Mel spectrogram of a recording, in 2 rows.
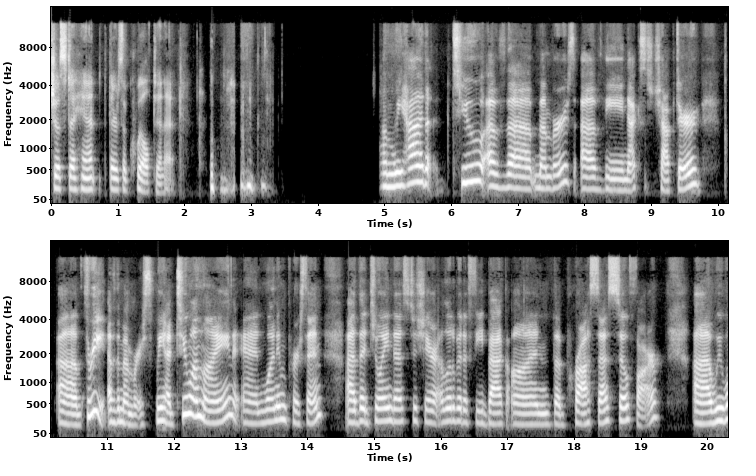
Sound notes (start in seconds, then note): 2.3 board members chuckling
